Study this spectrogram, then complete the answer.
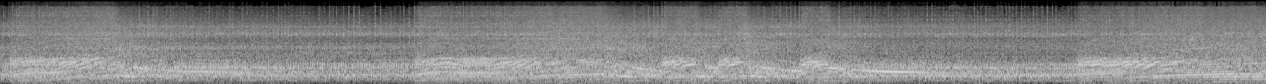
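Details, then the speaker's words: Craftsman 29cc two-stroke blower, received missing its spark plug and with no gas, now fitted with a Chinese aftermarket plug from a carburetor kit; buzzy engine revs up and down cleanly with throttle, running normally, the cheap plug works. "And now you guys know, those Chinese aftermarket spark plugs that come with those carburetor kits, they work."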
